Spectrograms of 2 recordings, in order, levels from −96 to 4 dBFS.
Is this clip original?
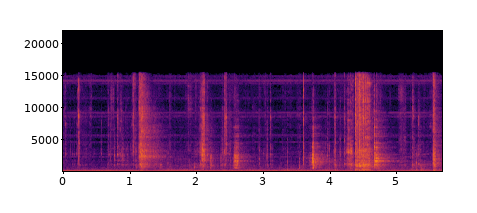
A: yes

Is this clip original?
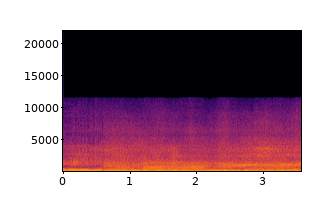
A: no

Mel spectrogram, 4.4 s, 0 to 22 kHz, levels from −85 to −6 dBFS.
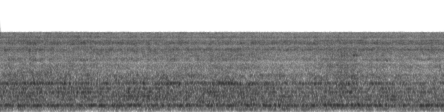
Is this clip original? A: no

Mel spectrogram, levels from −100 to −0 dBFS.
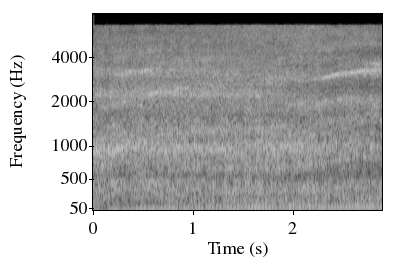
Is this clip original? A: no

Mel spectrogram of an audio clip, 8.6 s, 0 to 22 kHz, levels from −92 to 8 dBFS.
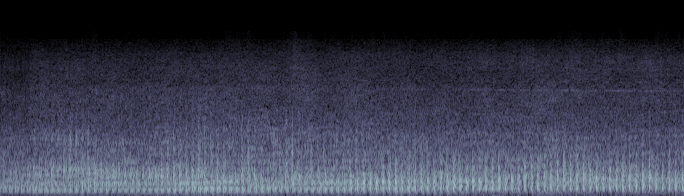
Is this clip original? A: yes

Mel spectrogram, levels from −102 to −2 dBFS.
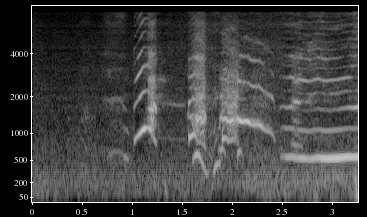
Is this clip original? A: no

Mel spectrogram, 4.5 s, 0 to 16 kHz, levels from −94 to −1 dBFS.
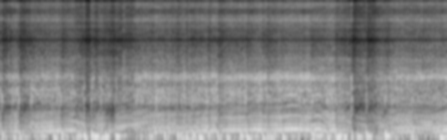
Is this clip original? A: no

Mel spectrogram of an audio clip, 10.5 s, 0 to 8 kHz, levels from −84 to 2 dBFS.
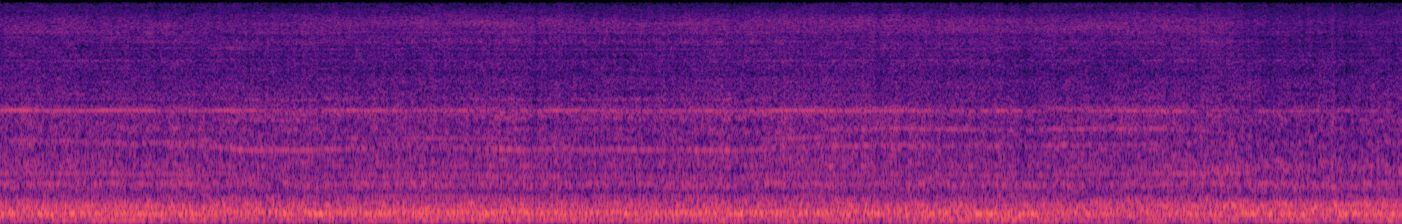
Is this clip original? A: no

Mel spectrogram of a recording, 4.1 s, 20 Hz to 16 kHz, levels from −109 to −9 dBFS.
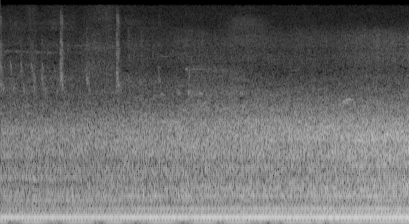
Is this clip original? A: yes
